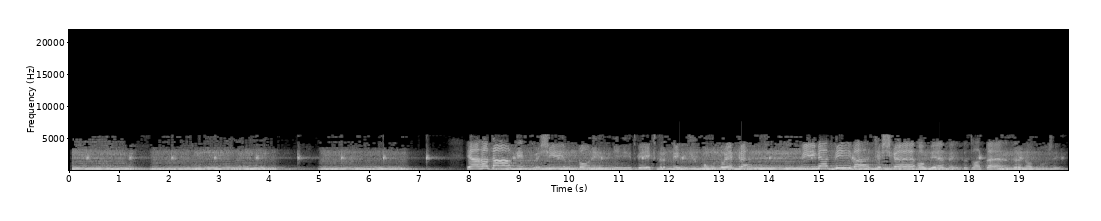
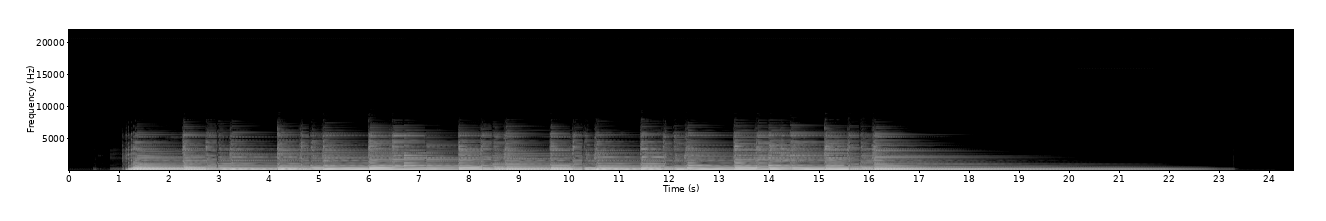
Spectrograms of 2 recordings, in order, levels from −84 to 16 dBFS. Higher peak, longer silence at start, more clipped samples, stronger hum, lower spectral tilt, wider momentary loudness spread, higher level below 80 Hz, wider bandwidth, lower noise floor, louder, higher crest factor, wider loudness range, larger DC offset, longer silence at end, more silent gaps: about the same, 0 dBFS vs 0 dBFS; second, 0.05 s vs 1.15 s; neither; second, none vs 50 Hz at -45 dBFS; first, -10 dB/octave vs -8.5 dB/octave; second, 9 LU vs 18 LU; about the same, -40 dBFS vs -44 dBFS; second, 5.8 kHz vs 6.4 kHz; second, -45 dBFS vs -79 dBFS; first, -13 LUFS vs -16 LUFS; about the same, 14 dB vs 16 dB; second, 4 LU vs 15 LU; neither; second, 0 s vs 2.35 s; neither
